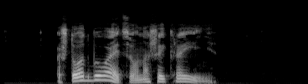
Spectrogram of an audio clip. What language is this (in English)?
Belarusian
